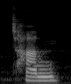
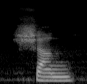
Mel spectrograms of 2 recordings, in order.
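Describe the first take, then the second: First: The word begins with a t sound. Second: The word begins with a sh sound. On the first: "stop the air to make a t" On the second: "make a sh sound"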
